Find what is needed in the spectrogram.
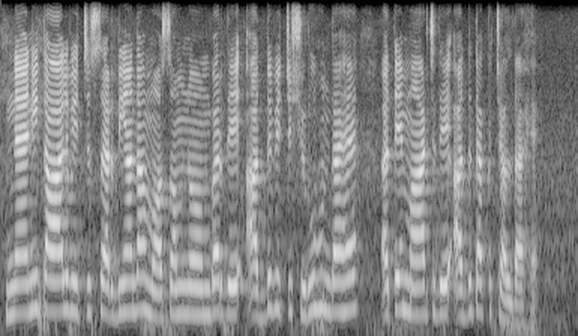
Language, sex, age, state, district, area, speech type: Punjabi, female, 30-45, Punjab, Barnala, urban, read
